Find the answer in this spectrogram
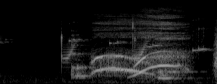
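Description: Cartoon sound effect: after a moment of silence, a click and then a few smooth whistle-like tones gliding up and down as the dice flies away.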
